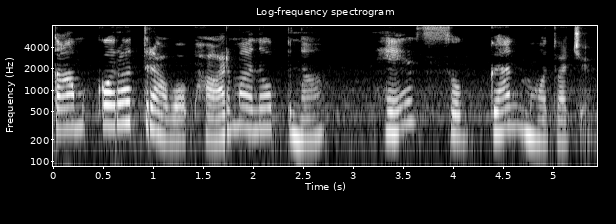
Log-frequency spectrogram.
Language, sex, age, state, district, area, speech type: Goan Konkani, female, 18-30, Goa, Salcete, rural, spontaneous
